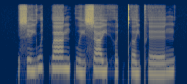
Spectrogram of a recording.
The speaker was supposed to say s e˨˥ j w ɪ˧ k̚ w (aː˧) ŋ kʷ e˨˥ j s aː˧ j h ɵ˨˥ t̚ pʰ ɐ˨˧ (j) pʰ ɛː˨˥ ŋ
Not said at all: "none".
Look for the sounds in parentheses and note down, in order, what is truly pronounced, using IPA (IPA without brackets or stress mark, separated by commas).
aː˧, j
